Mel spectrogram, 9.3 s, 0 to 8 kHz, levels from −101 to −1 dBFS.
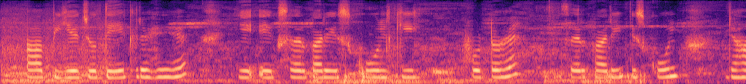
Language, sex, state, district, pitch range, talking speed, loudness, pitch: Hindi, female, Rajasthan, Bikaner, 240-265 Hz, 110 wpm, -17 LUFS, 245 Hz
